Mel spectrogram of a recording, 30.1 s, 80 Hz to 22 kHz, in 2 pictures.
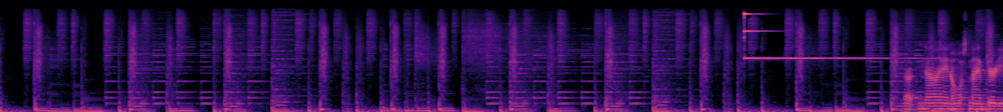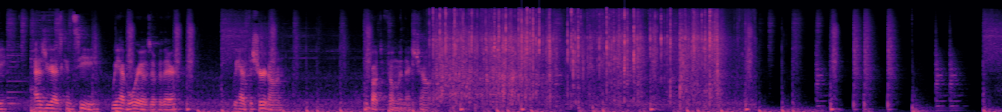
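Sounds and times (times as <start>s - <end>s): upbeat background music: 1.6s - 11.0s, 11.9s - 16.6s
bright bell ding: 11.2s - 14.3s
plastic wrapper crinkling: 21.4s - 26.4s.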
